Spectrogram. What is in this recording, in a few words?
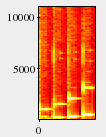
click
